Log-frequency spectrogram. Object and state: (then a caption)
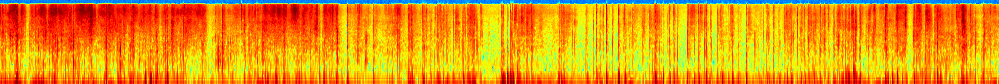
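Faux leather watch pillow. A small white padded faux-leather watch pillow is held close and tapped with long white nails across its surface and edges. The result is a dense run of quick, crackly taps with soft low thumps underneath, loudest around the middle of the clip.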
